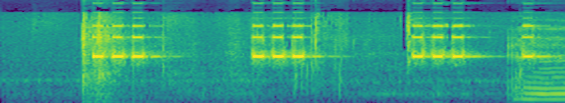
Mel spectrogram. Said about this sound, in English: when the timer rings we can rinse the cage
